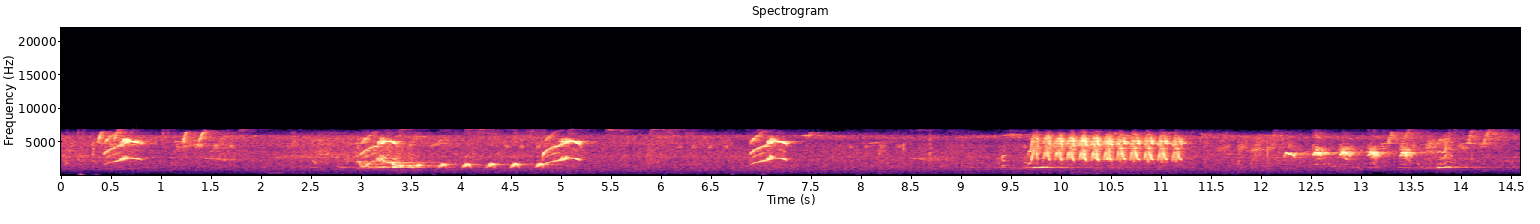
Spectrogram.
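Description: Birds calling: repeated rising whistled notes, a quick run of repeated notes about three seconds in, a fast rapid series about ten seconds in, and clusters of chirps near the end.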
